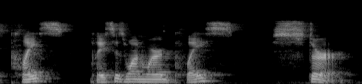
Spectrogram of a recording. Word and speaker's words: Placester: place places one word place stir it's it's like you're placing something in the spot and then stir like stirring a drink place stir okay and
